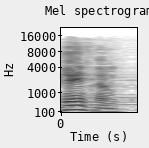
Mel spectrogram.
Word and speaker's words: Hingham: Hingham. It is pronounced Hingham.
